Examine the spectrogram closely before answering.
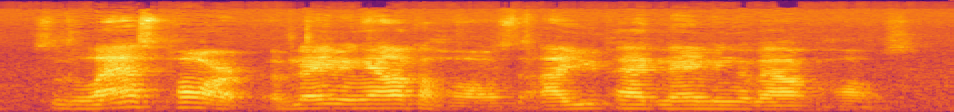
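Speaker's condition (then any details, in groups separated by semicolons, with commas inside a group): No condition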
